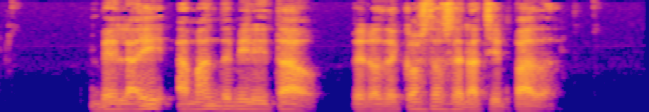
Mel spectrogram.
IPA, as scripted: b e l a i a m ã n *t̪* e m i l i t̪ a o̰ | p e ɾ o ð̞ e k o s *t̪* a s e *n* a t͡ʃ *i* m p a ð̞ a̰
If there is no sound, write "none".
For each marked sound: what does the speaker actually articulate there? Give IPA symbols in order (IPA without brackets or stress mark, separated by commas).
d̪, t̪, n, i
